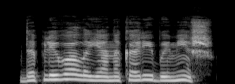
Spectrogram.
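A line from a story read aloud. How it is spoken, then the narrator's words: Dry, flat, sudden. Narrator (Russian): Сухо, безо всякого надрыва в голосе, вдруг выдала Леночка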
